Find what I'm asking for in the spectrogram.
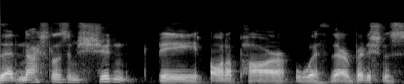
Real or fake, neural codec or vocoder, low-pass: fake; vocoder, 44.1 kHz, 128 mel bands every 256 samples, BigVGAN v2; 7.2 kHz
